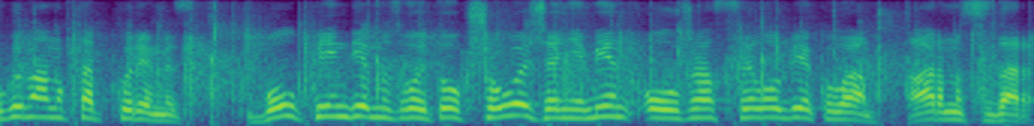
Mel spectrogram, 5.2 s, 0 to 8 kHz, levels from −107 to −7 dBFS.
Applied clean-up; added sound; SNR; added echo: none; none; none; none.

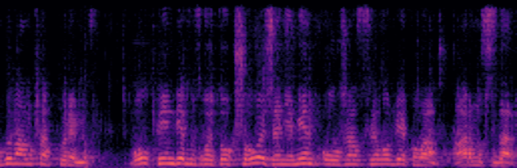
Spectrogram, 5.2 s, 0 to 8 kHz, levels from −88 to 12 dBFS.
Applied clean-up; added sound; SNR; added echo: neural separator model SepFormer DNS4.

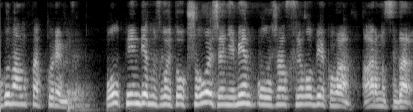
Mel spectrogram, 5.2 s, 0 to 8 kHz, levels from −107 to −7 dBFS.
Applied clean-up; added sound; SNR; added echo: neural mask model DeepFilterNet 3.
